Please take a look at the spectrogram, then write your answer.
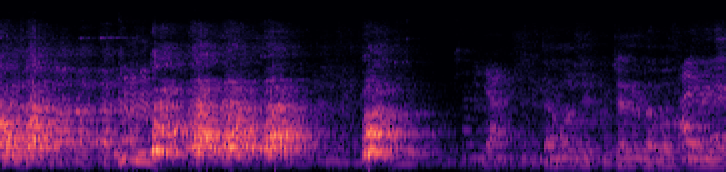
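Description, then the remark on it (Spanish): A dog barks loudly and insistently in several drawn-out bursts at a house during New Year's Eve preparations, its harsh yelps running together before giving way to shorter, higher whining barks. “Son guau preparativos.”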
